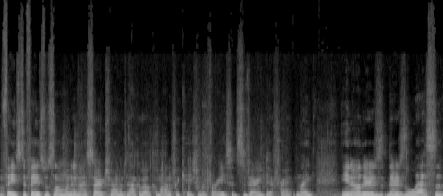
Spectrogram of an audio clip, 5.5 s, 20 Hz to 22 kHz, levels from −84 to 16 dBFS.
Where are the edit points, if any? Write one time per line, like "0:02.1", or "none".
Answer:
none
